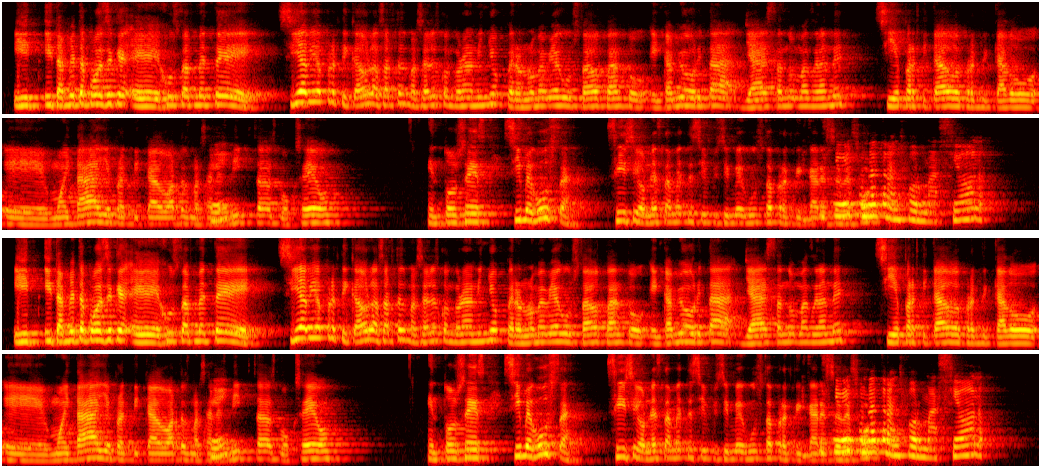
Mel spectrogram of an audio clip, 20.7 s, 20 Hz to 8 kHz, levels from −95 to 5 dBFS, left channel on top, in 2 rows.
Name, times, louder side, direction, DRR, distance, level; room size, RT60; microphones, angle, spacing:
voice 1, 0.1-8.4 8.8-13.7 14.6-16.1 16.5-19.0, right 2 dB, 35° right, 7 dB, 1.2 m, -29 dB
voice 2, 18.4-20.2, right 3 dB, 70° right, 8 dB, 0.8 m, -27 dB
15.5 x 6.9 x 7.7 m, 0.75 s
head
